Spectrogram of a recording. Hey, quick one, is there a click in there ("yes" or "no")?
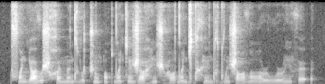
no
